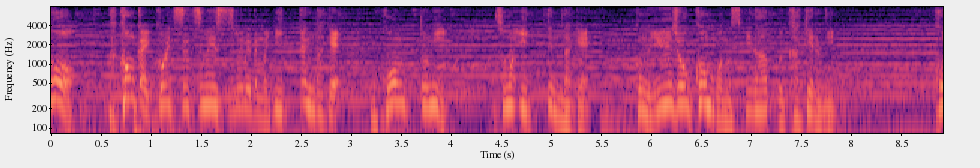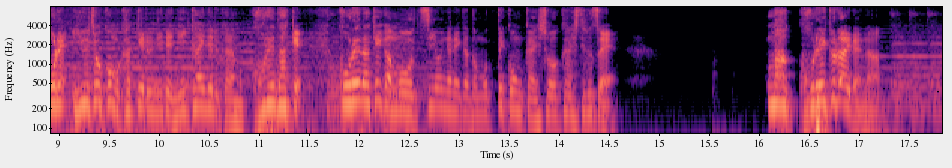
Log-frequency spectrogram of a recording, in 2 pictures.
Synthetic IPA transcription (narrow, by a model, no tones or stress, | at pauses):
o | makõ̞ŋkaiko̞ːit͡sɨ̥set͡sɨme̞ːsɨɾɯbe̞d̪e̞moʔit̪ːẽ̞nd̪ake̞ | mohõ̞nt̪o̞ɲ̟i | so̞no̞ʔit̪ːẽ̞nd̪ake̞̰ | kõ̞no̞jɯ̟ːʑo̞ːkõ̞mbo̞no̞sɨ̥pʲid̪oapːɯ̟kake̞ɾɯ̟ɲ̟ḭ | ko̞ɾe̞jɯ̟ːʑo̞ːkõmbo̞kake̞ɾɯ̟ɲ̟id̪e̞ɲ̟ikaid̪e̞ɾɯ̟kaɾamo̞kʰo̞ɾe̞d̪ake̞ko̞ɾe̞d̪ake̞ɡamo̞ːt͡sɨjo̞ĩd͡ʑanaikat̪oːmot̪ːe̞kõ̞ŋkaiɕo̞ːkaiɕi̥t̪e̞ɾɯ̟zoḛ | maːkʰo̞ɾe̞ɡɯ̟ɾaid̪ajona̰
